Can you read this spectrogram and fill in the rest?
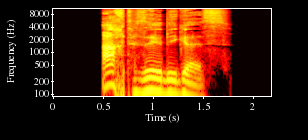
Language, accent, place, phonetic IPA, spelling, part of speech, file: German, Germany, Berlin, [ˈaxtˌzɪlbɪɡəs], achtsilbiges, adjective, De-achtsilbiges.ogg
- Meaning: strong/mixed nominative/accusative neuter singular of achtsilbig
